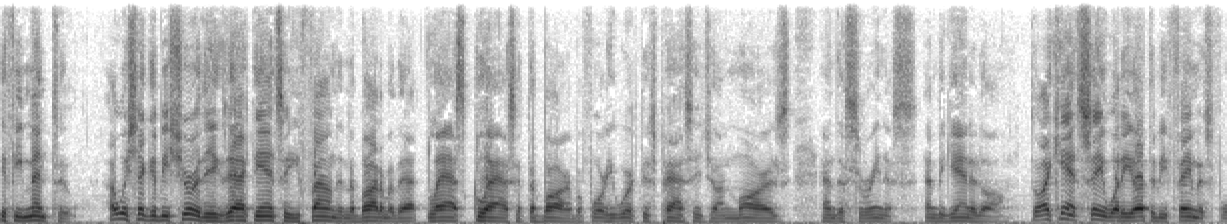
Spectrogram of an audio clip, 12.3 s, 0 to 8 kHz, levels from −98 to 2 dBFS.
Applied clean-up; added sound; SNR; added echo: none; none; none; none.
